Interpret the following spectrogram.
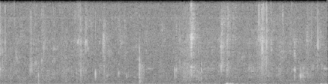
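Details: Chewing by Jeongsaek, a house cat in hanbok eating a New Year 'cat mandu soup': sparse crisp clicks and licks, a few louder low thumps near the end, constant low hum behind.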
